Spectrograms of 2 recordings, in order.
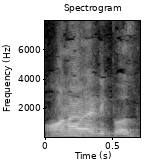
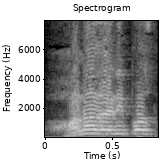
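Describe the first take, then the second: First: Honorary begins with a vowel sound. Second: Honorary begins with an h sound. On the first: The speaker calls it right. "অনারারি post বলি" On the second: The speaker calls it wrong. "হনারারি post বলি না"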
